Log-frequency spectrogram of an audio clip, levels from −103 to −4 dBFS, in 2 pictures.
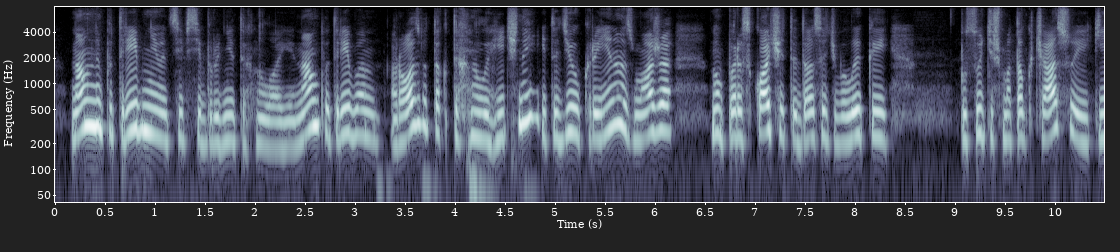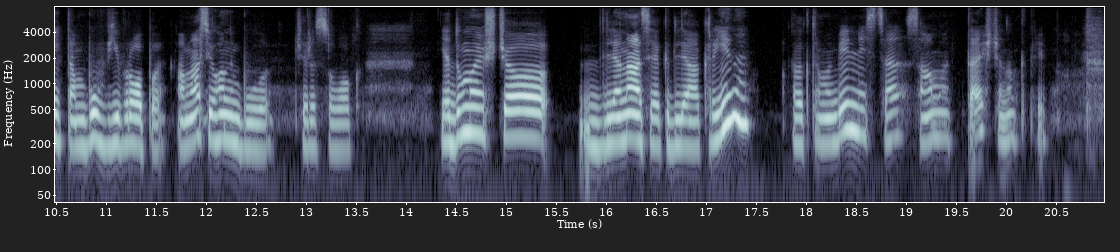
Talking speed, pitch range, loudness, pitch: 145 wpm, 205-270 Hz, -25 LUFS, 230 Hz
